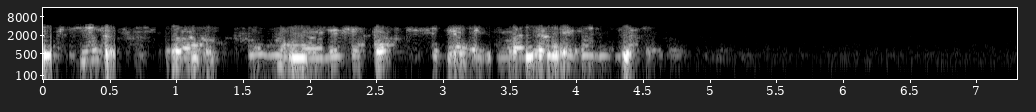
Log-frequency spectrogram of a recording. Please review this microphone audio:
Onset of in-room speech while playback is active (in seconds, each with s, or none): none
